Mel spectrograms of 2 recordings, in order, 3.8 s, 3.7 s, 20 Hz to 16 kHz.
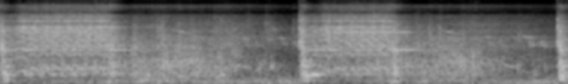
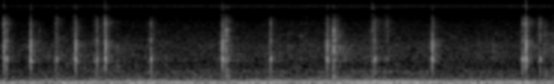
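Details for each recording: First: Mercury 25 hp four-stroke EFI outboard after replacing the idle air control solenoid and other parts, started with a little throttle, warming up: uneven surging idle with dips, seems like it will still die; cause still unknown. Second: Mercury 25 hp four-stroke EFI outboard solenoid valve bench-tested with power leads: sharp, crisp clicks with each application, opening to pass air toward the canister and closing when unpowered, working normally.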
